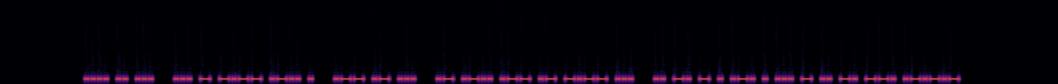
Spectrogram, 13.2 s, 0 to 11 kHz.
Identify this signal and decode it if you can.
Morse code, heard as a keyed tone, about 32 wpm, 700 Hz. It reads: HIS STYLE WAS ALWAYS INTERESTING.
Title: Sentences from Top 1000 Words - Review Part 5 - 30wpm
